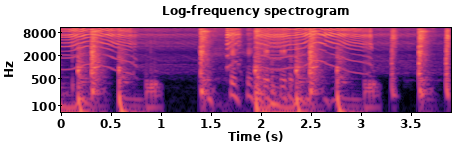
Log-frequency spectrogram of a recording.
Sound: giggles

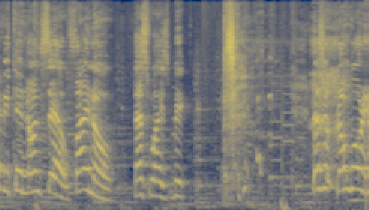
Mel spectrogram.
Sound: both laugh

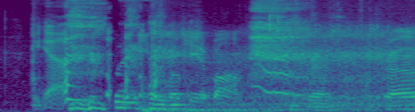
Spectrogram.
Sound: laughing; sobs; chuckling

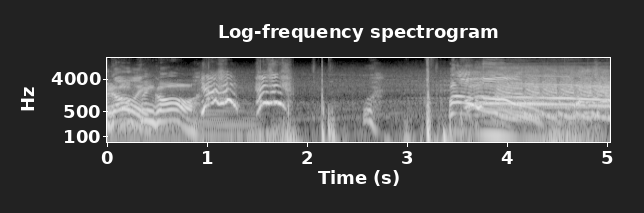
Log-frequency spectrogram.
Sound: yelling; cheering

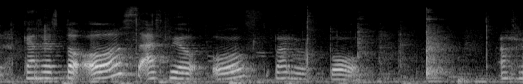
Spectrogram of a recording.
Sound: speaking gibberish

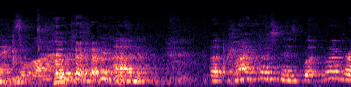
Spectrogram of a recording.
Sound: laughter

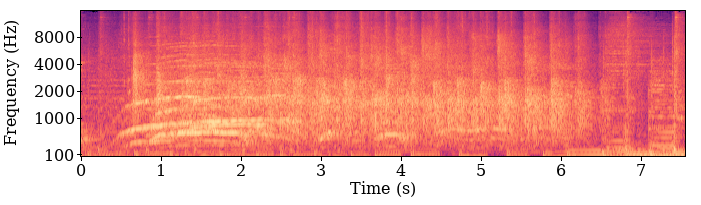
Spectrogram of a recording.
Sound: cheering & Clapping

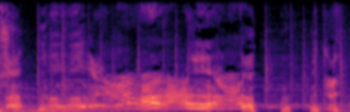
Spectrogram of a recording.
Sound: Ian struggling sounds

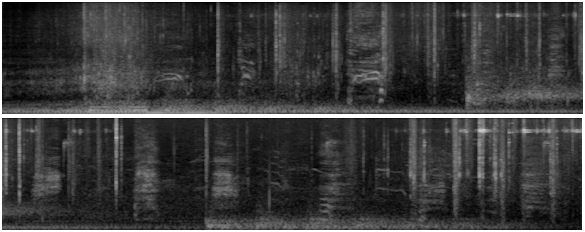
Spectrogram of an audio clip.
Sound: splash of a body hitting the water; cannon shot

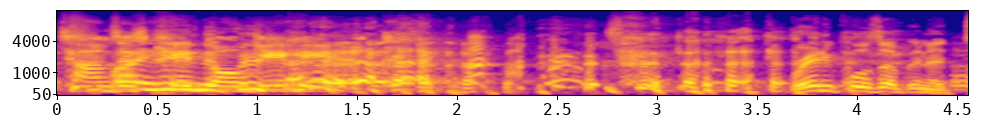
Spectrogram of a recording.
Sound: group laughs

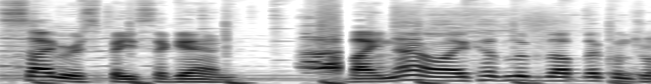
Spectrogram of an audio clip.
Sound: eeuuughhh

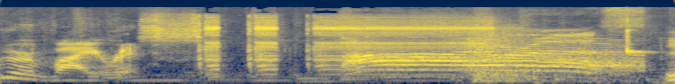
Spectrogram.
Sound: screen glitching

